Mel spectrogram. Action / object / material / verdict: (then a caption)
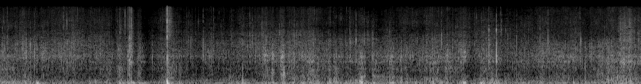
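scrape / foam sponge on a foam handle / foam / none. Fingertips and nails tap and scratch the textured surface of a hand-sized grey foam sponge on a tan foam base, solid and porous, held in both hands close to the face. A steady, soft scratchy rustle runs throughout, broken by scattered short, dull taps and one sharper click early on.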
